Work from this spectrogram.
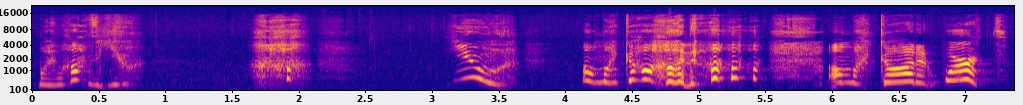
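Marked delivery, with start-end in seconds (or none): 1.6-2.3 a sudden shocked intake of breath; sharp gasp. Acted. Scientist seeing her lover move, sharp shocked gasp. 3.1-5.1 much higher and louder, overwhelmed; stunned cry. Acted. Scientist seeing her lover revive, stunned high cry. 6.0-7.3 high, loud laugh breaking into the words; giddy laughing. Acted. Scientist whose lover has revived, giddy laughing. Experiment succeeds.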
